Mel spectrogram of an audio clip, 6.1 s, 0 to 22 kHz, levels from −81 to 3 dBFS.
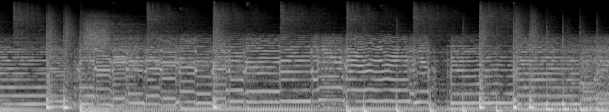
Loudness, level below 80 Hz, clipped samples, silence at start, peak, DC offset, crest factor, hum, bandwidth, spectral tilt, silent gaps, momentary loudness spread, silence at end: -20 LUFS; -30 dBFS; under 0.1%; 0 s; -4 dBFS; under 0.1%; 16 dB; none; over 20 kHz; -5.5 dB/octave; none; 3 LU; 0 s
